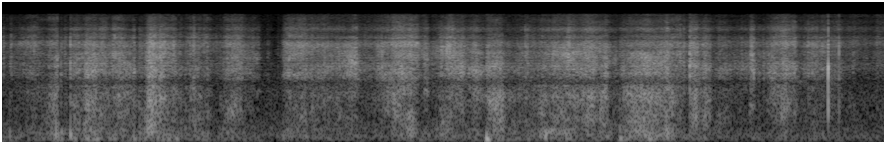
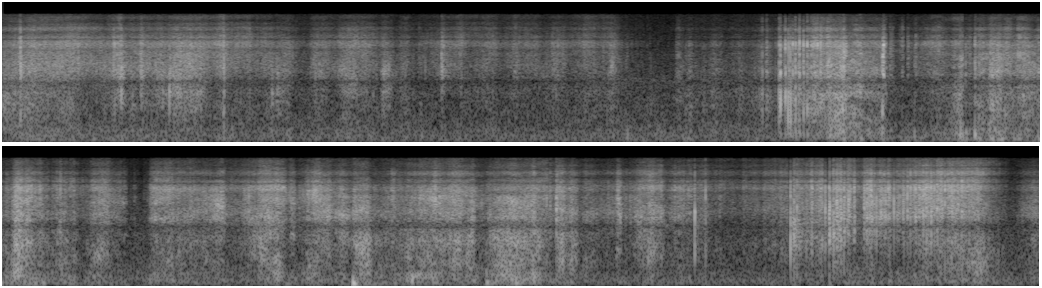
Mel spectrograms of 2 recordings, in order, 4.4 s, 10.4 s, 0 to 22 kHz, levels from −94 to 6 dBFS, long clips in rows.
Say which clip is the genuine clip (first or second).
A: second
